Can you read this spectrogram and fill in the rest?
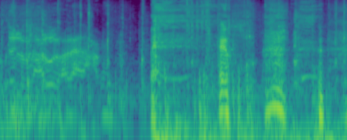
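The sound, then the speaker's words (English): A video game character lets out a burst of wordless grunts and strained vocal noises as a horse-drawn carriage clatters into him, hooves and rumbling filling the background. “that sound was my guy reacting to being run into by a carriage.”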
